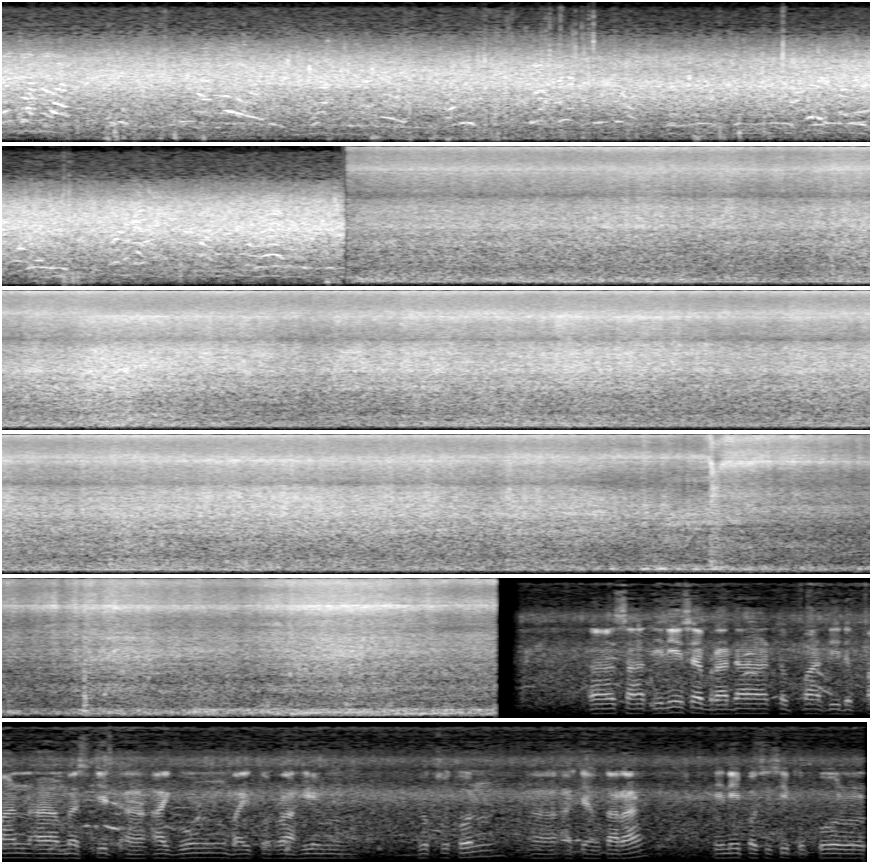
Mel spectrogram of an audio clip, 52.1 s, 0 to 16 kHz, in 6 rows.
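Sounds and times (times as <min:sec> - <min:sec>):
floodwater rushing: 0:00.0 - 0:41.3
rain: 0:00.0 - 0:52.0
wind on microphone: 0:12.0 - 0:39.7.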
